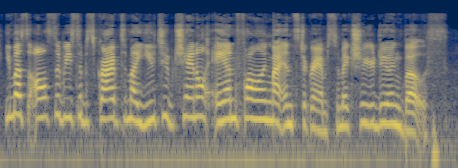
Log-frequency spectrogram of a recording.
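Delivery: ordinary talk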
